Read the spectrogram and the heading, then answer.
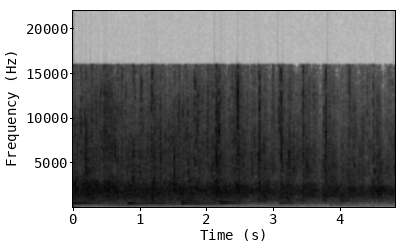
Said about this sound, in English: Come on and give him a hand clap of praise in this house today.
